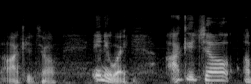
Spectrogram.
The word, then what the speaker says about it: Oukitel: found out by akutel I think it's pronounced who could tell I always call it Akita anyway I could tell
